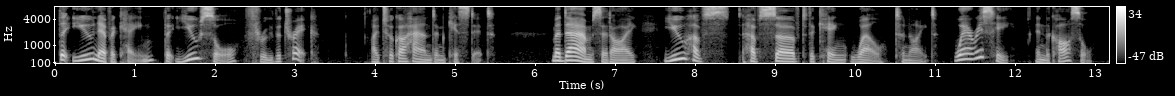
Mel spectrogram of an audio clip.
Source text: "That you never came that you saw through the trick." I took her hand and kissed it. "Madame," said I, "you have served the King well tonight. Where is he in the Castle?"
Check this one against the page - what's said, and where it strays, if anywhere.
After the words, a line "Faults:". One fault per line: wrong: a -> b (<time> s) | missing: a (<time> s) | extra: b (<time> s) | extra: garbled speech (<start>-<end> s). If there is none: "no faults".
"That you never came that you saw through the trick." I took her hand and kissed it. "Madame," said I, "you have have served the King well tonight. Where is he in the Castle?"
Faults:
extra: have (8.6 s)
